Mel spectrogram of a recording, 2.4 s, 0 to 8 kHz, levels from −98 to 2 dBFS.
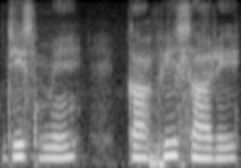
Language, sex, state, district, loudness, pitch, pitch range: Hindi, female, Bihar, Patna, -16 LUFS, 195 Hz, 190-220 Hz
